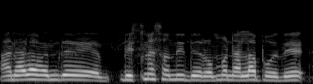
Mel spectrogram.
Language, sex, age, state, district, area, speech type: Tamil, male, 18-30, Tamil Nadu, Tiruvannamalai, rural, spontaneous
